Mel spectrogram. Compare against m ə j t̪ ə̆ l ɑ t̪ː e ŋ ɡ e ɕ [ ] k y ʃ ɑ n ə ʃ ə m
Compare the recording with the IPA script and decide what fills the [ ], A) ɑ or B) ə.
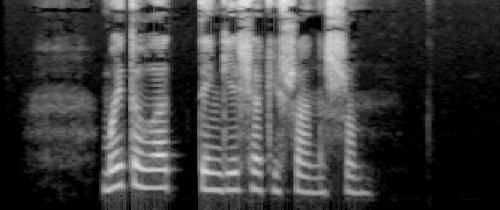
A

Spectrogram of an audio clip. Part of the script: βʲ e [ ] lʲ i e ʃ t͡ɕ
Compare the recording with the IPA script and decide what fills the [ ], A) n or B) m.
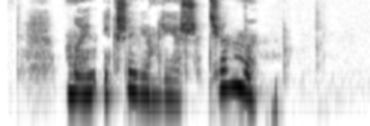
B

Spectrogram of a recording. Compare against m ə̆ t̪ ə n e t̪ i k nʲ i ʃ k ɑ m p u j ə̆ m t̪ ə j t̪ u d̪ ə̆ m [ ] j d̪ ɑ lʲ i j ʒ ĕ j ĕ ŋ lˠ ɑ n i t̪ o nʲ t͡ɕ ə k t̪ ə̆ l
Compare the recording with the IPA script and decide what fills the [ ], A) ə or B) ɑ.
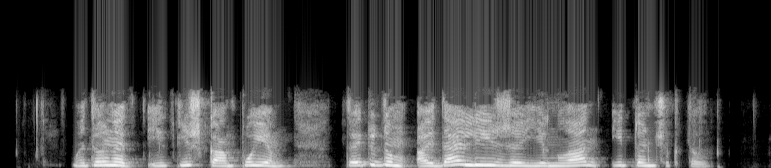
B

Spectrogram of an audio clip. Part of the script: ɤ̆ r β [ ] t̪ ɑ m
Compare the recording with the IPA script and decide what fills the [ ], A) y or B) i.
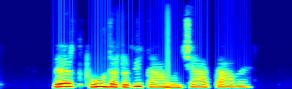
A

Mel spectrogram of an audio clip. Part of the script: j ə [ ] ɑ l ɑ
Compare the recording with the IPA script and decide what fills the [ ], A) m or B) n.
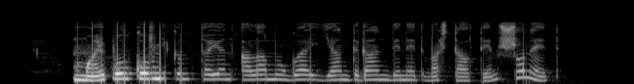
B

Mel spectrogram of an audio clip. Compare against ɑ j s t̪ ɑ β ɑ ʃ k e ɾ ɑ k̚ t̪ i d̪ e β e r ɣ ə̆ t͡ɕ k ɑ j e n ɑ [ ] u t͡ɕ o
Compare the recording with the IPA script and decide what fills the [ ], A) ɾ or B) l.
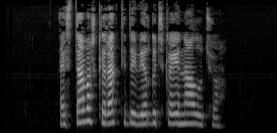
B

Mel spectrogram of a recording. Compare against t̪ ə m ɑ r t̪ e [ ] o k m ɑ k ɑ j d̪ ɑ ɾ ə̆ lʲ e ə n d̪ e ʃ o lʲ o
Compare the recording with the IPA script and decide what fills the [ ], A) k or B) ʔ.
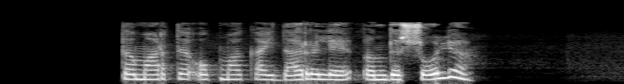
B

